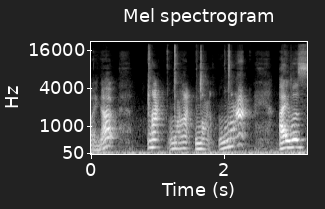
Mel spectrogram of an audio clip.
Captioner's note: blowing kisses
